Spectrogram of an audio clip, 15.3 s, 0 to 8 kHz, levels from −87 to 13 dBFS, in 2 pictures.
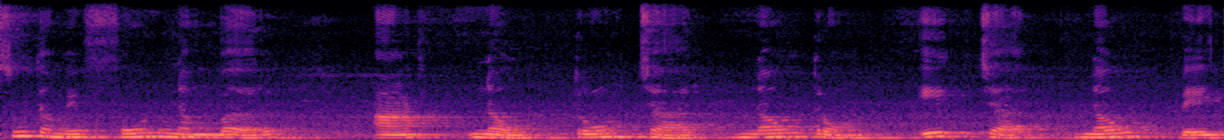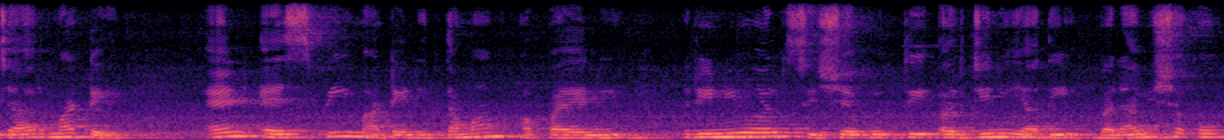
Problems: none marked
